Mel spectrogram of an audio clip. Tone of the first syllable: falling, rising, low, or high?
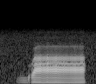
low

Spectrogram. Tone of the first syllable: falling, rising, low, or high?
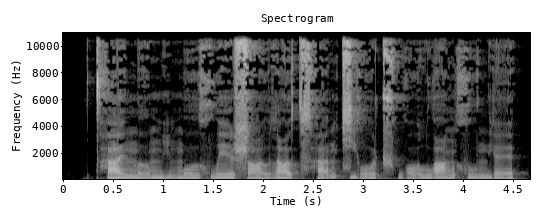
high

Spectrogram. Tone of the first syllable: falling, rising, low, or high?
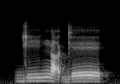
high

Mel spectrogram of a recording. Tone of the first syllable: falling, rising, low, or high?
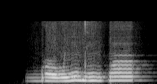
low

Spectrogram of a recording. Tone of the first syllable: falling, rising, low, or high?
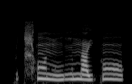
falling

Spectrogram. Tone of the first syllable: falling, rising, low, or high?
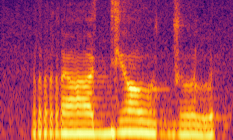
low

